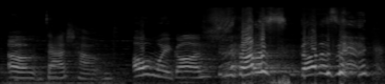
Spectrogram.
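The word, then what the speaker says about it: Dachshund: I think if I read it straight, even though we're like everybody says dashhound, it would be dash hund if I read it straight.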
